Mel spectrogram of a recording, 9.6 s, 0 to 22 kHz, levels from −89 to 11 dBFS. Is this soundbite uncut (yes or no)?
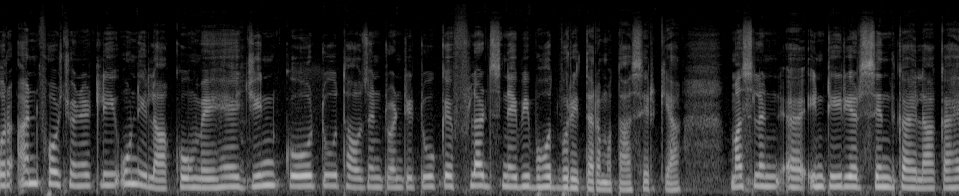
yes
